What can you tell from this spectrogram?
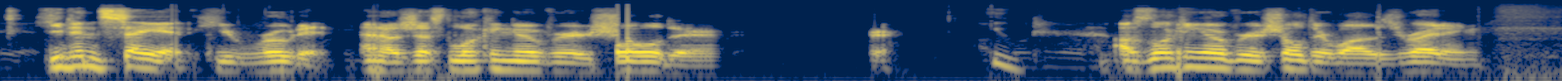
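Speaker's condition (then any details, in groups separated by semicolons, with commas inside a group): No condition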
